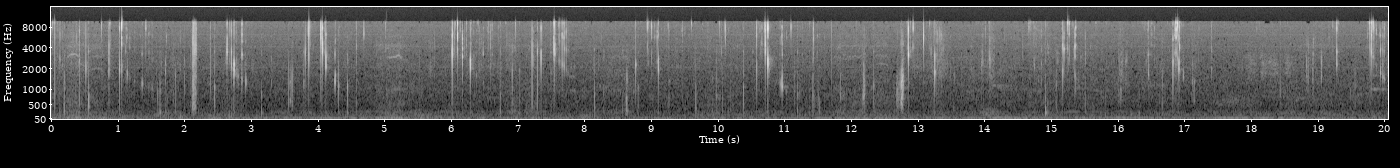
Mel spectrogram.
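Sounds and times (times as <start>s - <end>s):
mouth clicks and smacks: 0.0s - 4.8s, 6.0s - 13.5s, 14.6s - 17.5s
mouth licking and sucking candy: 8.6s - 13.5s.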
